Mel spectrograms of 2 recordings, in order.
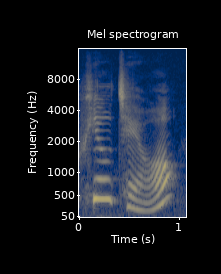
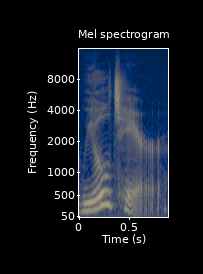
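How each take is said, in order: First: It is said the Korean loanword way. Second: It is said the native English way. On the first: The speaker calls it wrong. "한국식으로는 휠체어" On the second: The speaker calls it right. "실제 영어 발음으로는 휠이 아니라 wheelchair"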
